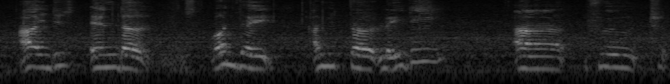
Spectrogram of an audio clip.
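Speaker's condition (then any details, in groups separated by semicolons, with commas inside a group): Cerebral palsy; whole body affected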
